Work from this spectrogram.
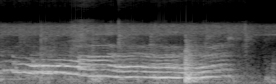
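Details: Golden Retriever Bo vocalizing indoors to tell his boy it's potty time: a drawn-out whining howl with strong harmonics, sliding steadily downward in pitch, with a person's voice asking what he wants around it.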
